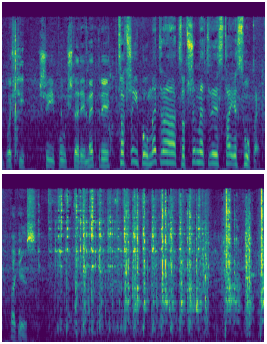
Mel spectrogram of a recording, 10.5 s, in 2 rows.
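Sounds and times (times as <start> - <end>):
speech: 0.0 - 6.4
tractor-mounted drilling rig boring into the ground: 5.8 - 10.4.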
